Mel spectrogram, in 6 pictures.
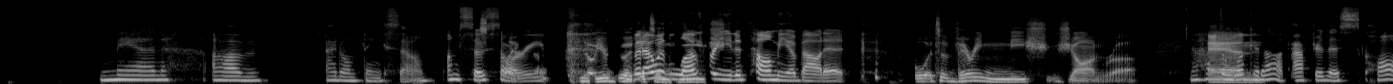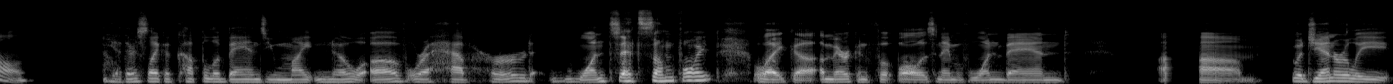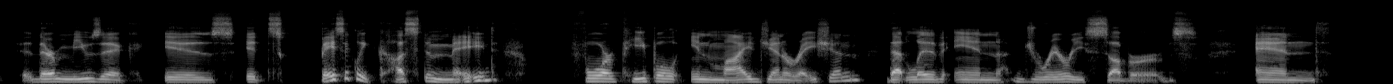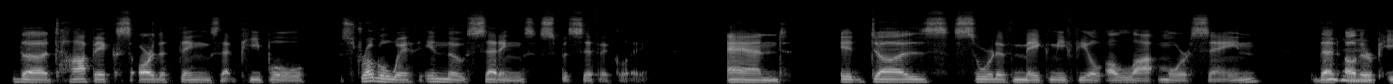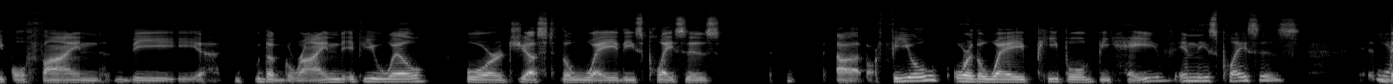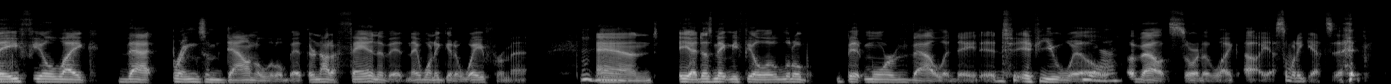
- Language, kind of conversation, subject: English, unstructured, Should I share my sad story in media to feel less alone?
- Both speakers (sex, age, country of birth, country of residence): female, 20-24, United States, United States; male, 30-34, United States, United States
- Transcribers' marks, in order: chuckle; laugh; tapping; laughing while speaking: "once at some point"; laughing while speaking: "made"; scoff; laughing while speaking: "it"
